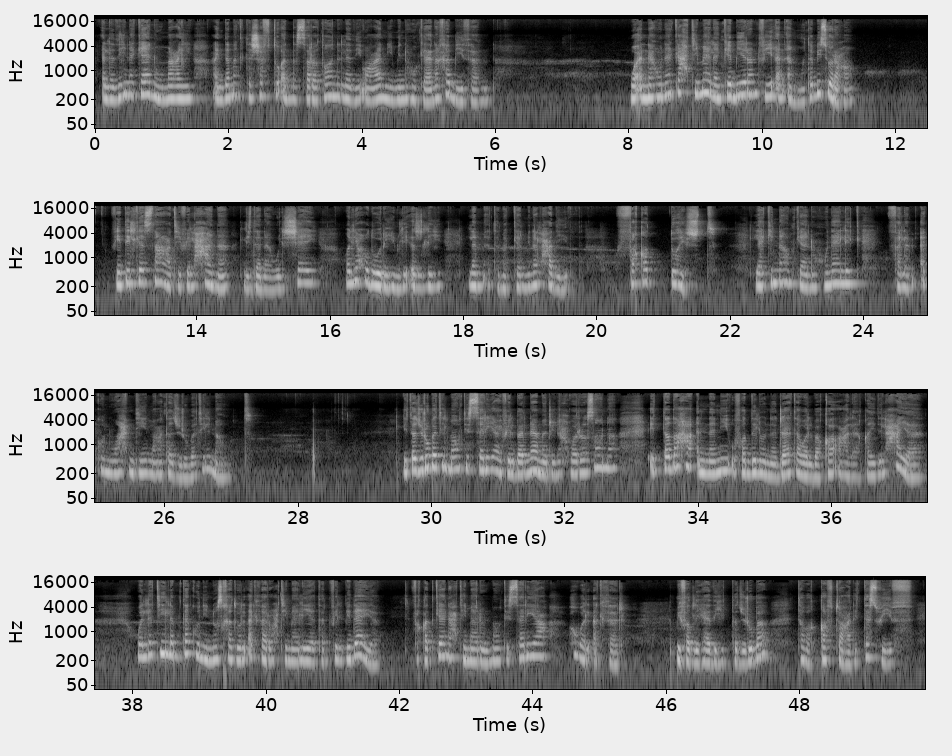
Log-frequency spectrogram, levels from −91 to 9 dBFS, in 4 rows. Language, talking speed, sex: English, 95 wpm, female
